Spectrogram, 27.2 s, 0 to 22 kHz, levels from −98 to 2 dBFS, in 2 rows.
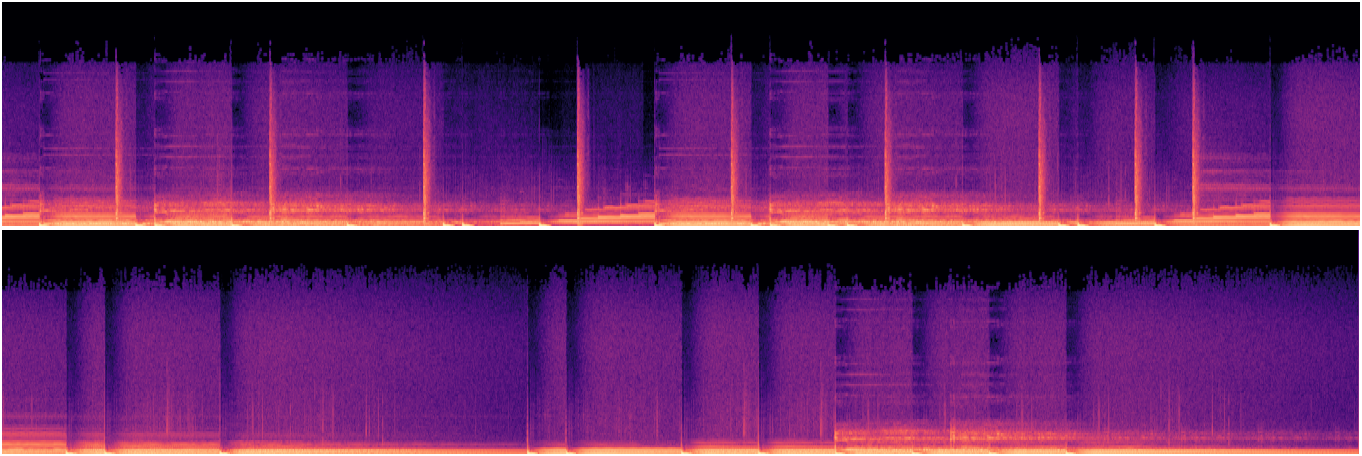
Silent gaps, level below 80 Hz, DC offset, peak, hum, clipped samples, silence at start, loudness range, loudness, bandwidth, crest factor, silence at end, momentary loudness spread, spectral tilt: none; -14 dBFS; under 0.1%; 0 dBFS; none; under 0.1%; 0 s; 3 LU; -13 LUFS; 12.5 kHz; 10 dB; 0 s; 7 LU; -7.5 dB/octave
